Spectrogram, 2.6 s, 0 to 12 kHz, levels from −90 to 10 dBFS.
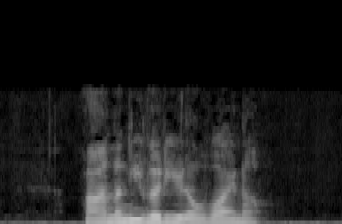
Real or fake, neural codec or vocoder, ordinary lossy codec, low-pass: fake; codec, 16 kHz, 4 kbps, FreqCodec, larger model; MP3, 48 kbps; 7.2 kHz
